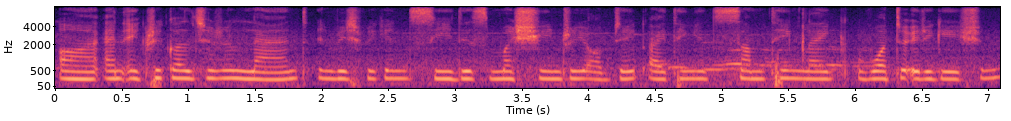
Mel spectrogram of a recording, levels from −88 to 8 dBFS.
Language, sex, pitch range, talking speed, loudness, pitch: English, female, 235-250 Hz, 150 wpm, -15 LUFS, 245 Hz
